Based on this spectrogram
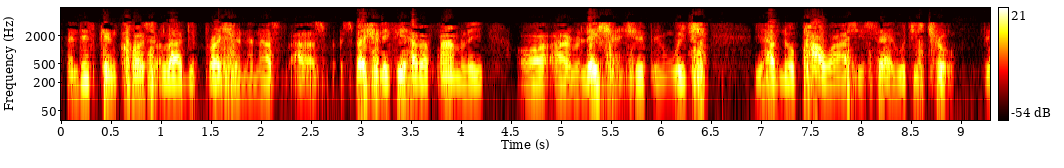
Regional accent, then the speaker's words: Lagos, Nigeria; moved away; when I was growing up in Nigeria and Lagos as a young boy before I came to this country

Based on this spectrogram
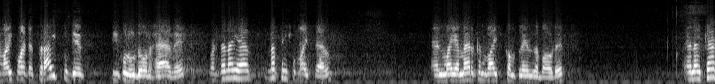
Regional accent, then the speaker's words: Pakistan; I'm from Pakistan. … I have a different belief system and value, ethics

